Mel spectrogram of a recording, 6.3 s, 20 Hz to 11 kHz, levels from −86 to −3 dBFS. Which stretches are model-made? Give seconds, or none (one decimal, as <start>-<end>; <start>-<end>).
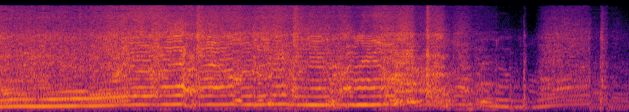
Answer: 1.3-5.1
